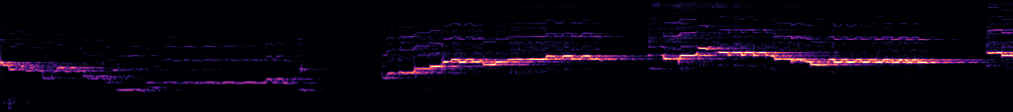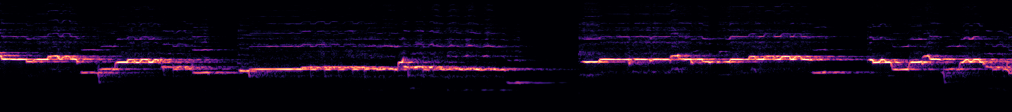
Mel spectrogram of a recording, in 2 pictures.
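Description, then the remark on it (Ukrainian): A Hutsul telynka, an overtone flute that is a bare hollow tube without finger holes, plays a bright, breathy melody in several leaping phrases with short pauses between them, fairly loud, with no voices. “Ось фрілка вона нічого не має, лише трубка наскрізь порожня а це віртуозні інструменти.”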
